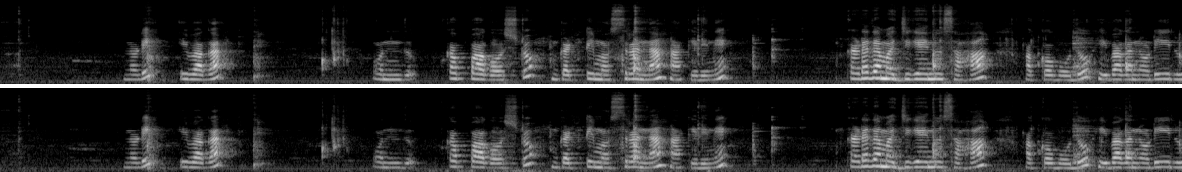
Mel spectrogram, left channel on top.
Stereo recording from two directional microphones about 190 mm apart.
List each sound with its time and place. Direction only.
1.2 s speech: centre (ahead or behind)
3.8 s a woman's voice: 20° left (ahead or behind); by 7.3 s 5° left (ahead or behind)
8.4 s a woman's voice: 5° left (ahead or behind)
